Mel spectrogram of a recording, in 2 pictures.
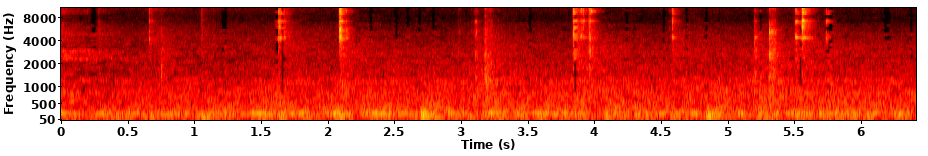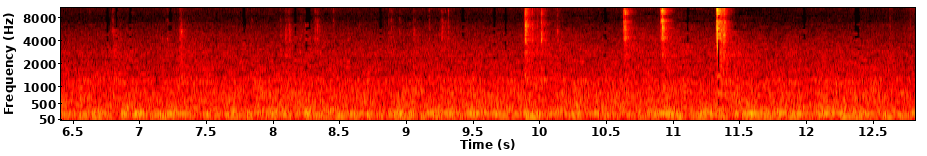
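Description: Casino chips clicking as they are picked off a stack and set down on a felt craps layout: about a dozen light, irregularly spaced clicks.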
